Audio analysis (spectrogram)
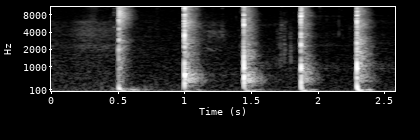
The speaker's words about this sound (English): Sorry, I had to do that. Who's applauding? That was me.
